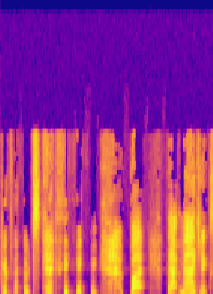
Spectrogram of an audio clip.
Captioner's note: laughs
